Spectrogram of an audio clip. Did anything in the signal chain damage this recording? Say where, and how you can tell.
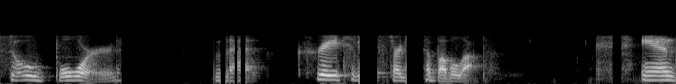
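Yes. Digital wireless dropout, 1.21 to 1.83 s (about 620 ms) and 3.59 to 3.78 s (about 190 ms), at the radio link. The receiver lost too much data and muted behind a very short fade, leaving clean near-silence with no noise burst on either side.

Packet loss filled with silence, on the network leg of the 4 kHz-limited G.711 telephone path, at 2.14 to 2.46 s (200 ms lost in runs up to 60 ms), 4.06 to 4.24 s (180 ms), and 6.12 to 6.22 s (100 ms). The receiver played silence for missing packets, and the hole lengths fit 20 ms packets.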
